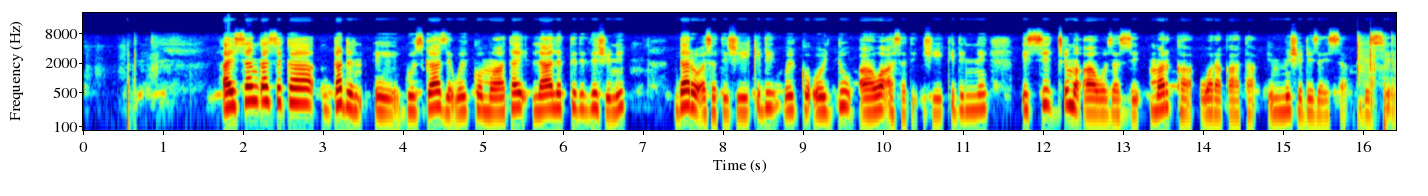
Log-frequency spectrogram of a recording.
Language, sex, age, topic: Gamo, female, 18-24, government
